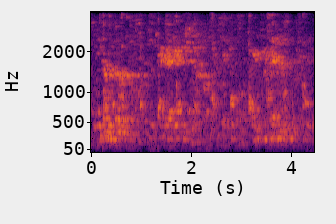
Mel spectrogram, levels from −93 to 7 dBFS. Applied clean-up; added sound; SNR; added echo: classical method WPE with log-MMSE.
